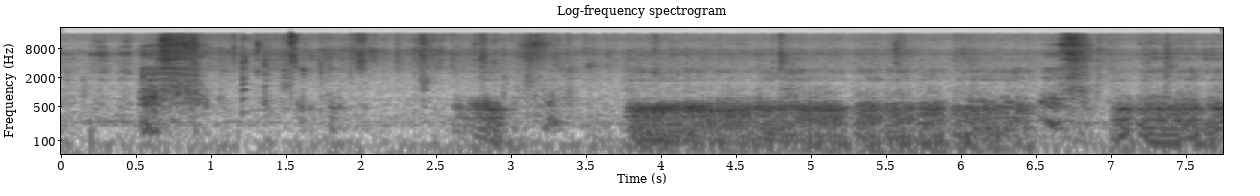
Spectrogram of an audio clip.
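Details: French Bulldogs, a mother aged five and her four-year-old daughter, eating chicken breast; scattered snorts and clicks, then sustained low rumbling growls with a steady hum, broken by a short pause before the growling resumes.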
